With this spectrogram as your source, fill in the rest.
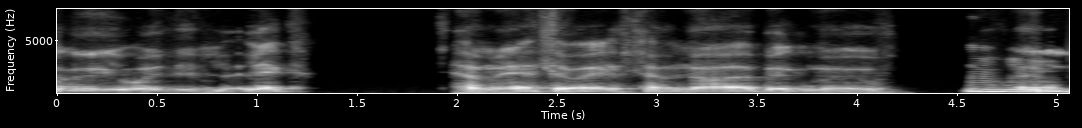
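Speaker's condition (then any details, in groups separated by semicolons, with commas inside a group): Cerebral palsy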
